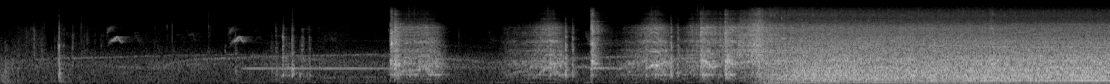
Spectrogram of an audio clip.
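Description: A car door thumps open about four seconds in, then the Chevrolet Suburban's 5.3-litre V8 cranks in uneven surges and catches about seven and a half seconds in, settling into a steady idle. It is starting on a jump pack over a battery run down to about 8 volts.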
